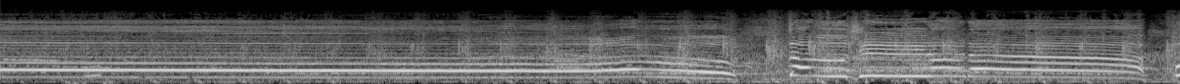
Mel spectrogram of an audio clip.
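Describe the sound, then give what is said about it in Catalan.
A football crowd at Montilivi stadium roars in celebration of a goal, loud and sustained throughout, with a voice shouting long held notes over the cheering. “I a Montilivi, el públic que ja celebra la victòria.”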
